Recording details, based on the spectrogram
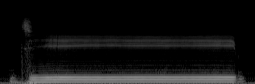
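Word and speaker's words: ج: আলিফ তিন আলিফ দূরত্ব জিম জিম জিম তো আপনাকে তিন এলিট টানতে হবে।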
